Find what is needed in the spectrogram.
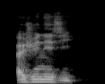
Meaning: agenesis
- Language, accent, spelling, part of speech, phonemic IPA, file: French, France, agénésie, noun, /a.ʒe.ne.zi/, LL-Q150 (fra)-agénésie.wav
